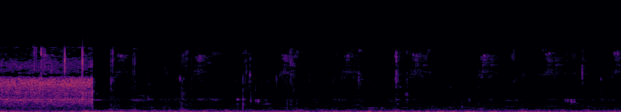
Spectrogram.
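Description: Steady recording hiss that cuts off suddenly about a second in, leaving a low steady electrical hum with faint, irregular small clicks.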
